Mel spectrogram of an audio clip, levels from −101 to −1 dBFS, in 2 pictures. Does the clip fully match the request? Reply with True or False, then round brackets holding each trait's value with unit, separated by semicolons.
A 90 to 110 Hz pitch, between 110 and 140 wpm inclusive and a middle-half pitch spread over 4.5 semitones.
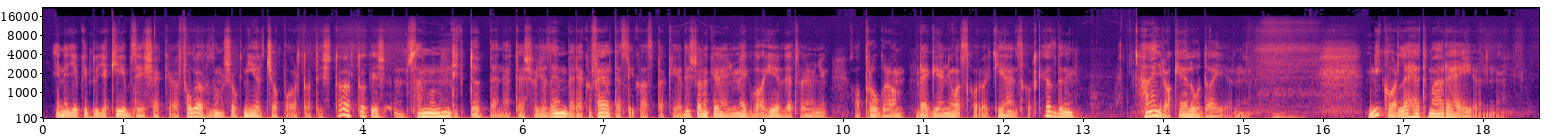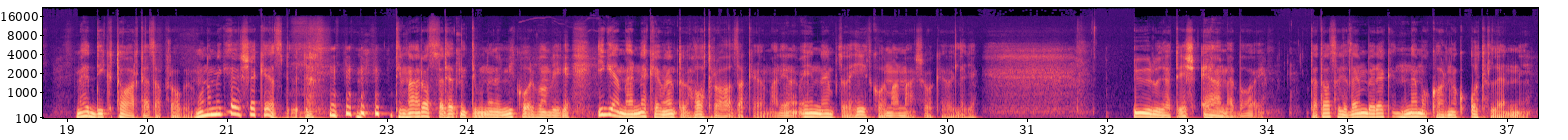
False (100 Hz; 150 wpm; 5.6 semitones)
